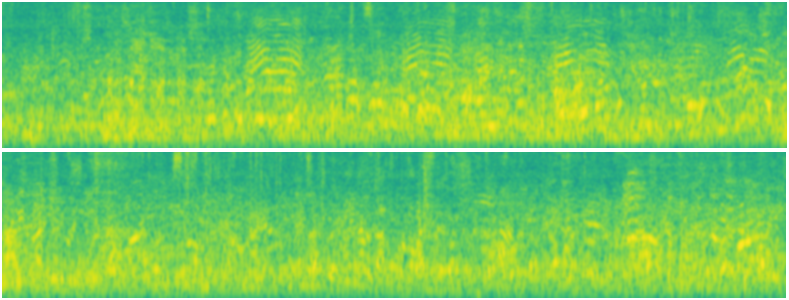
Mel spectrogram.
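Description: A crowd of people chatters and calls out nearby.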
